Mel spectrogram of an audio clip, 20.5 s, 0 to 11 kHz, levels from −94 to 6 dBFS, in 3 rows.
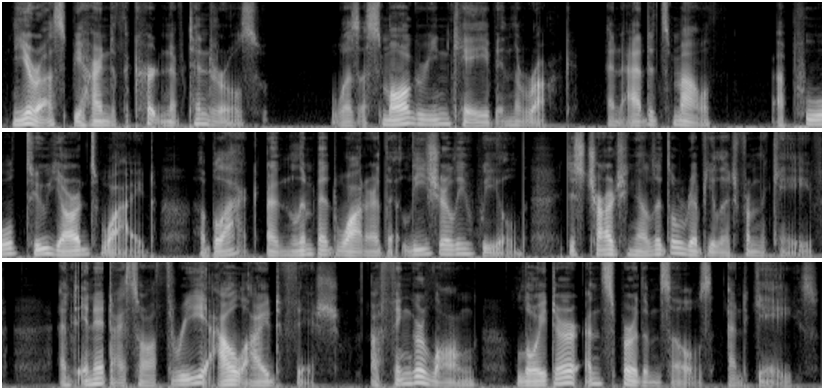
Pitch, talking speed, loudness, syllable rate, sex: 95 Hz, 165 wpm, -24 LUFS, 4.4 syllables/s, male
